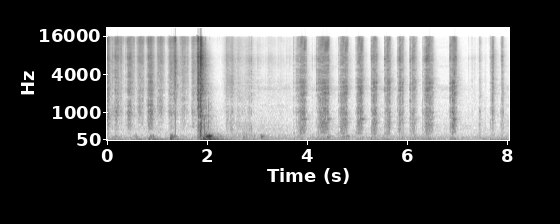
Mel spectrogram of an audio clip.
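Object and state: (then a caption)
Floral foam block scraped with a knife. A metal knife blade is drawn repeatedly across a solid pale green floral foam block held in hand, shaving the foam with quick, bright, rasping scrapes. One louder scrape near the start carries a dull low thump. After a short quiet pause, the rhythmic scratching strokes resume.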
